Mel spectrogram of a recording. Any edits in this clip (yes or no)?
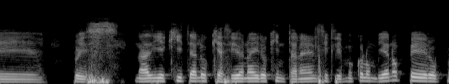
yes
